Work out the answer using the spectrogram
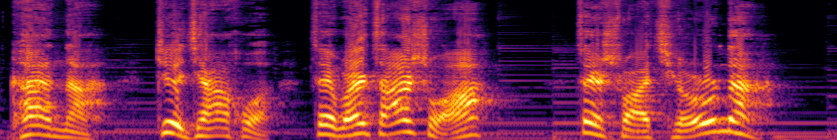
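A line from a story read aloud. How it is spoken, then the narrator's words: Loud joking exclamation. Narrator (Chinese): 总喜欢拿火山当笑料的彭克罗夫不禁大声说道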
